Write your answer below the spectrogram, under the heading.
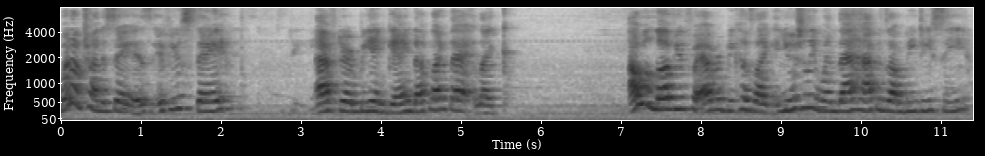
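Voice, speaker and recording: An animated tone at a fairly slow pace with ordinary pitch variation, long, frequent pauses, audible room echo and noticeable background noise. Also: woman, high pitch for a woman. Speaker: YouTuber reviewing reality TV. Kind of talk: casual vlog review.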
